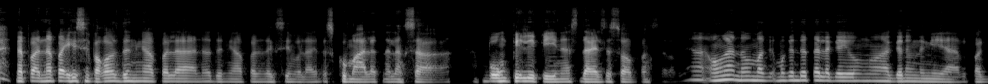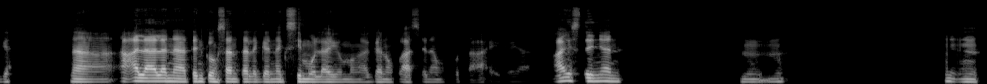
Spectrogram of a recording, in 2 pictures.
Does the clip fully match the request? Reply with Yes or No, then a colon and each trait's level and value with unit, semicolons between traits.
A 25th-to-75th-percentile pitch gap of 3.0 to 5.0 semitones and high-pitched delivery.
No: average, 4.0 semitones; low, 130 Hz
